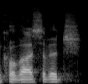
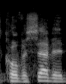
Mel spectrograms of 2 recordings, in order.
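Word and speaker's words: Kovacevic: know, I see people bringing up like Jonathan Kovasvich um or Kovich. That's a new pronunciation. I've never heard that. Well, that's actually how you pronounce his name, but he says Kovich so that get all shot when Alex Kovalev was here.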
